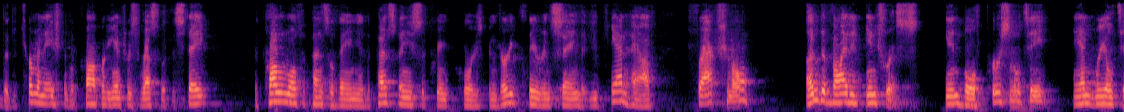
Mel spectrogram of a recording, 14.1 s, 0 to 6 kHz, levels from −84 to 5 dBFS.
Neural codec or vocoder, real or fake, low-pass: codec, 44.1 kHz, 2.6 kbps, SNAC; fake; 5.4 kHz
